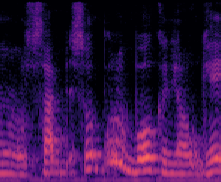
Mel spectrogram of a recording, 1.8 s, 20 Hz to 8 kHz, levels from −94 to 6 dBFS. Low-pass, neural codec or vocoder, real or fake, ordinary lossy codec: none; codec, 16 kHz, 4.8 kbps, FACodec; fake; none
